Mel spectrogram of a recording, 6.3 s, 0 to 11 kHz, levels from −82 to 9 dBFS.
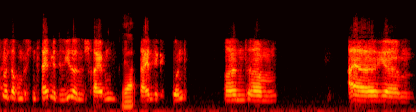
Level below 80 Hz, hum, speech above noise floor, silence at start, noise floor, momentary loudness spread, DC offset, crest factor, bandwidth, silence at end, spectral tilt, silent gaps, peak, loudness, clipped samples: -68 dBFS; none; 38 dB; 0 s; -66 dBFS; 12 LU; under 0.1%; 20 dB; 7.2 kHz; 0.1 s; -5 dB/octave; none; -8 dBFS; -27 LUFS; under 0.1%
